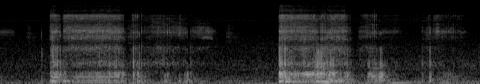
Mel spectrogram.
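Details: Sleeping female puppy snoring, two rough, breathy, broadband snores about two seconds apart, with low rumbling under a hissy upper layer and quiet room noise between breaths.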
